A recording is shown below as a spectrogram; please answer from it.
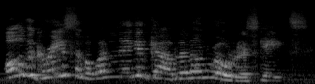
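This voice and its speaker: A sassy gingerbread auntie, put on by a man in a squeaky, swooping falsetto that jeers in a singsong. She sounds a little way off in an echoey room. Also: sing-song, moderate pace, recorded from a distance. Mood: mocking. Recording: roomy, off-mic.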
